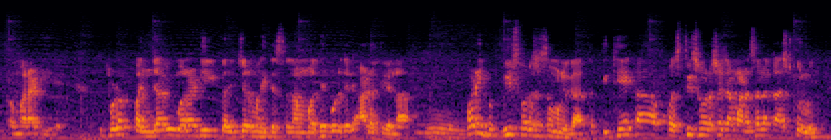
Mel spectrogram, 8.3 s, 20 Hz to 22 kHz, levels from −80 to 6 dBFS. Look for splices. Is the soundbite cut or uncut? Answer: uncut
